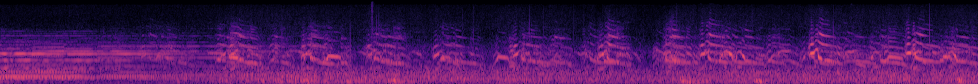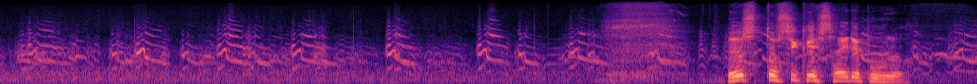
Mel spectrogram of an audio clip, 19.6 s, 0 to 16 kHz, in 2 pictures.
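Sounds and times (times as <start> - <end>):
flock of seagulls calling on a beach: 0.0 - 19.5
steady wash of noise: 0.0 - 19.5
speech: 17.1 - 19.0.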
